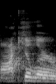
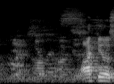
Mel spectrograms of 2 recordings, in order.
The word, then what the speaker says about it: Oculus: never he hear of but um it's called ocular Rift right Oculus no ocul am I saying it right Oculus okay how many people have heard of oculus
